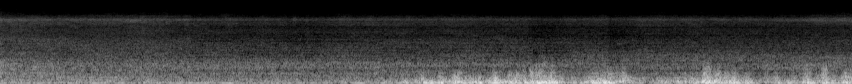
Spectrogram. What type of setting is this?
street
